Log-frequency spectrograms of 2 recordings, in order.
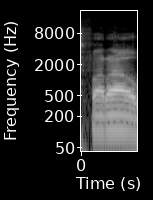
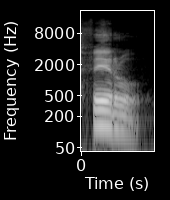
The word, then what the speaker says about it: Pharaoh: We pronounce it as Farao, but it's Pharaoh.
